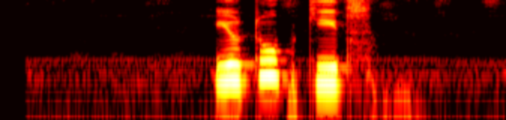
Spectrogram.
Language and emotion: Russian, neutral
